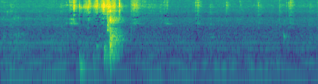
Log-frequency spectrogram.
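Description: A few small clicks and handling sounds of fly-tying tools and thread, a little under two seconds in, the loudest just after two seconds, over a faint steady hum.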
